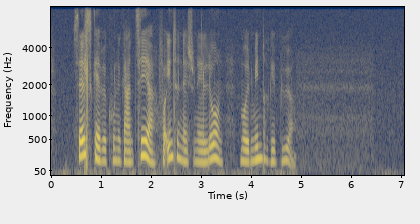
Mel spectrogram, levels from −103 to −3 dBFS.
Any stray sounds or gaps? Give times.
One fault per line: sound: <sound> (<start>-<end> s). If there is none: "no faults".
no faults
